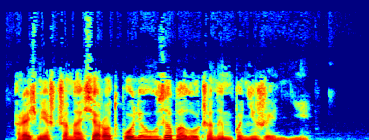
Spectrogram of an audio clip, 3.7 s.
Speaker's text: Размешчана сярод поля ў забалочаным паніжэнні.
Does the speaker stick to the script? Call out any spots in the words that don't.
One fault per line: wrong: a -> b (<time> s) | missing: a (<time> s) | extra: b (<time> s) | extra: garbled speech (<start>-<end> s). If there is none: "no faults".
no faults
